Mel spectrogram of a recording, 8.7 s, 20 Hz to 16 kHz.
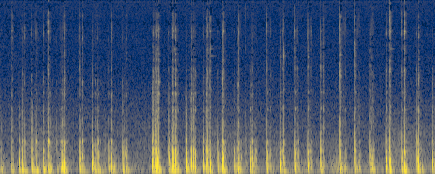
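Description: A gloved hand works a steel dental scaler hook over the plastic teeth of a dental model set in rubber gums, making rapid small taps and scrapes. About 35 short, dull clicks come in quick, uneven bursts, each dying almost instantly, with a low-heavy body and a faint bright tick on top.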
